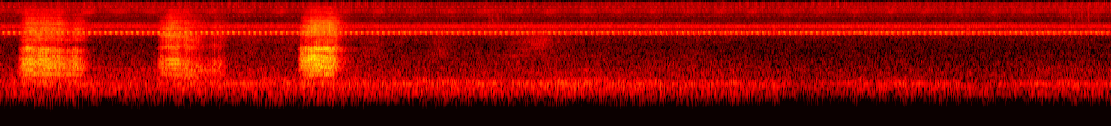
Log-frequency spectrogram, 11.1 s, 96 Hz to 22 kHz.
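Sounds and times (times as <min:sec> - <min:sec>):
carrion crow Corvus corone rasping caws: 0:00.2 - 0:01.0, 0:01.6 - 0:02.3, 0:03.0 - 0:03.6.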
